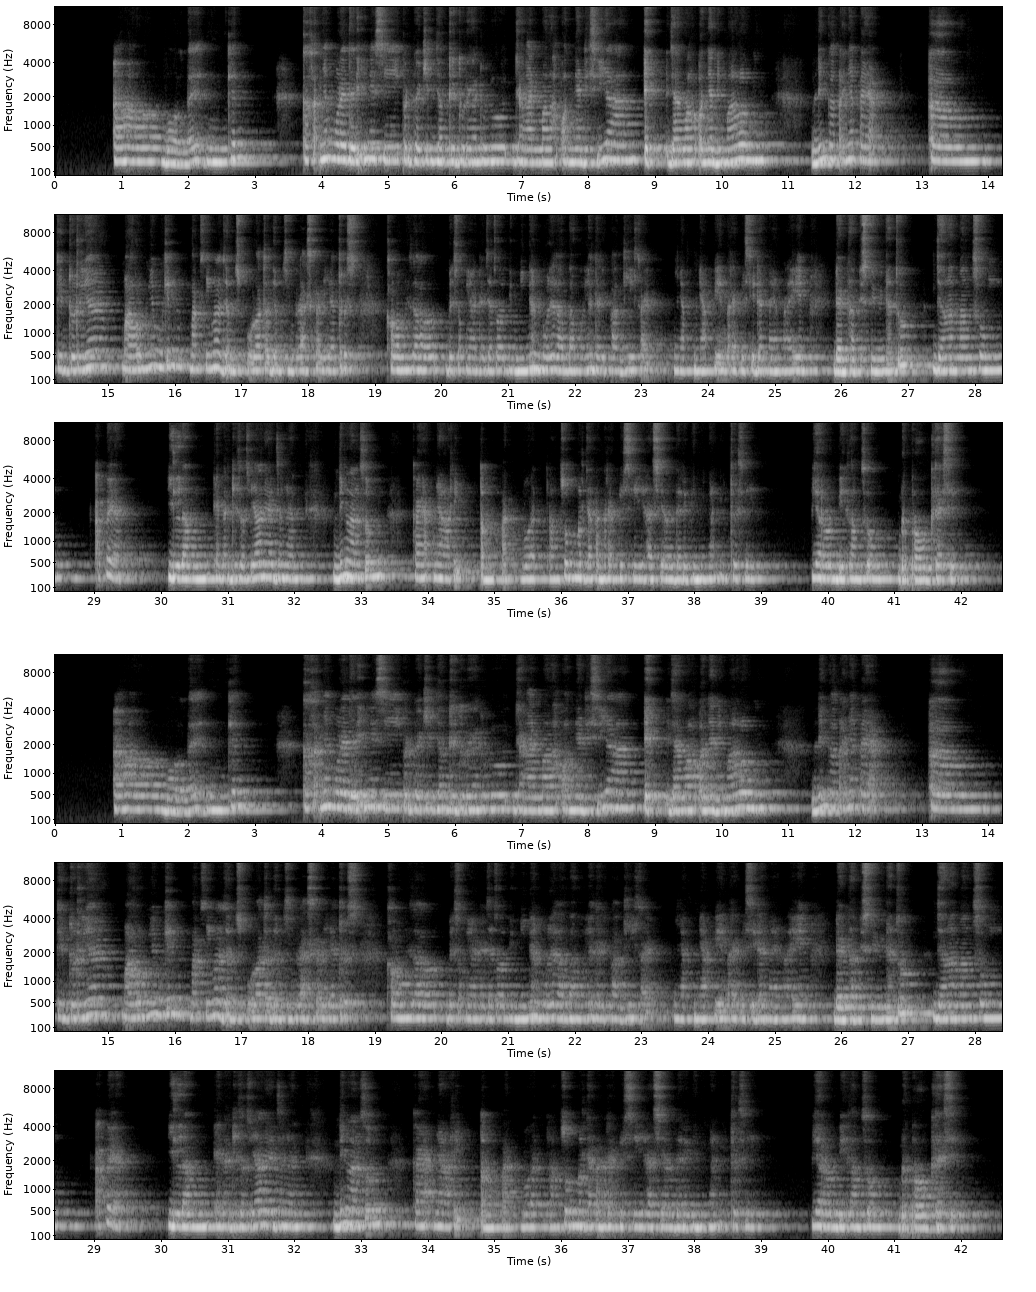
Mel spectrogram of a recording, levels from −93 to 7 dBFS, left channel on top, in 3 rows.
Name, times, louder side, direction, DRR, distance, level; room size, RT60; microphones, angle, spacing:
voice 1, 0.9-2.9 3.3-10.7 11.3-12.3 13.1-23.1 23.5-25.5 25.9-27.0 27.4-28.5 29.0-29.4 30.1-33.3 33.8-34.5 34.8-38.9 39.8-41.9, left 3 dB, 45° left, 4 dB, 0.4 m, -20 dB
10.5 x 4.5 x 2.7 m, 1.4 s
head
